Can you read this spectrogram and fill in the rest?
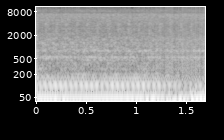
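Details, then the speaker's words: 1982–92 Ford Ranger idling after a new alternator was installed, with the amp gauge showing charge: a steady, smooth idle without the old alternator's roar, so the lifters can now be heard clicking. Normal. "looking good my goodness it's amazing how much quieter it is just the whole engine under the hood is much quieter"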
